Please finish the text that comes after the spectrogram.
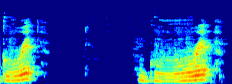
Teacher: is more the bossy r then i have grip grip you hear how the r is kind of long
